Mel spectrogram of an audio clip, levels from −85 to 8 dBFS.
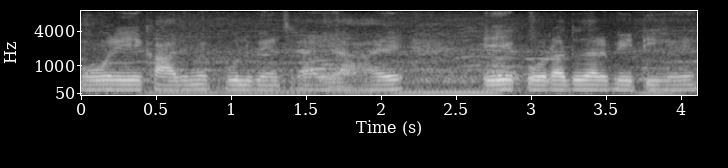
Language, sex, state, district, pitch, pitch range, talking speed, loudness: Hindi, male, Uttar Pradesh, Jalaun, 130 Hz, 115-135 Hz, 145 wpm, -17 LUFS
